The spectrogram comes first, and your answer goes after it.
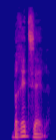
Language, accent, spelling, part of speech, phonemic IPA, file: French, France, bretzel, noun, /bʁɛt.sɛl/, LL-Q150 (fra)-bretzel.wav
- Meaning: pretzel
